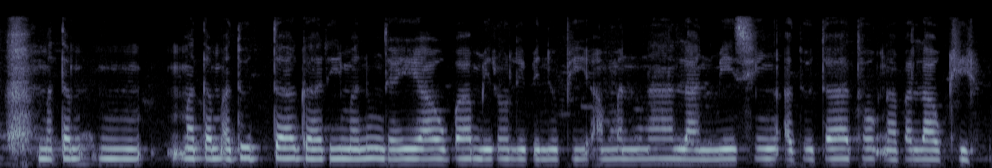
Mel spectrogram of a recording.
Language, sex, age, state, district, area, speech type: Manipuri, female, 45-60, Manipur, Churachandpur, rural, read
